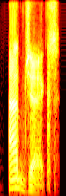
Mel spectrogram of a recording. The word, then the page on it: abject: British English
